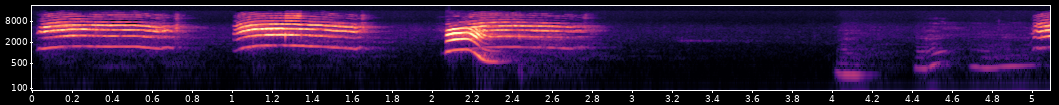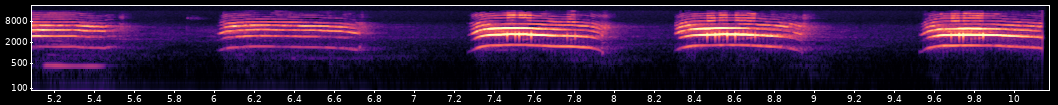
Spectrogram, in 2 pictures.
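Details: Persian kitten, noisy and following its owner everywhere, repeats bright, arched meows in quick series, one sliding steeply downward; a short burst of soft human talk interrupts before the mewing resumes.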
